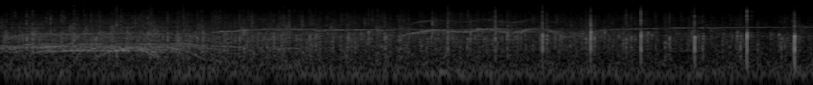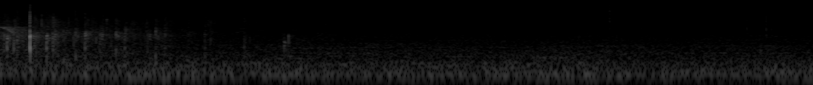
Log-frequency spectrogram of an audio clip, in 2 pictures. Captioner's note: cheers and applause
